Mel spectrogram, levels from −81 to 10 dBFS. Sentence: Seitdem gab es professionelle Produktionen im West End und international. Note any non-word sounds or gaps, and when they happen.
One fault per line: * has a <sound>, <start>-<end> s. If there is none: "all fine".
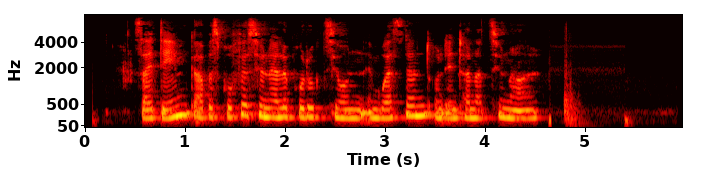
* has a thud, 4.8-5.3 s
